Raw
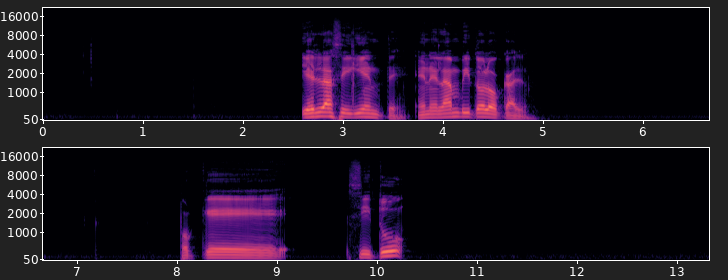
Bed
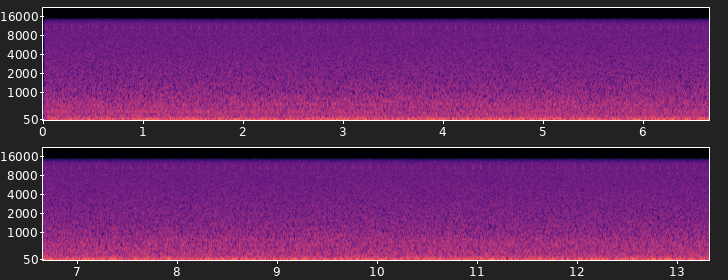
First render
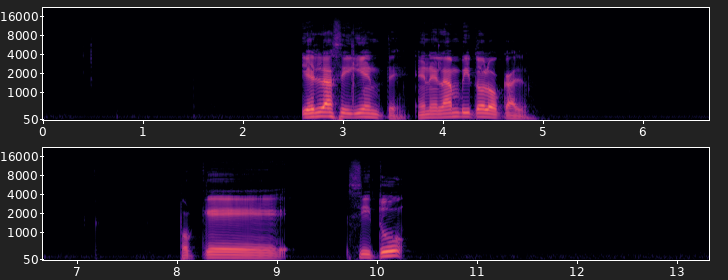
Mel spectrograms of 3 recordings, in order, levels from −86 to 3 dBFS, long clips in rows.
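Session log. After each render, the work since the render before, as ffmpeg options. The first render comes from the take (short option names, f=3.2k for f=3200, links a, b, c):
-filter_complex "[0:a]asettb=1/sr,asplit=3[a][b][c];[a]atrim=end=4.424[d];[b]atrim=start=4.42:end=4.82,asetpts=PTS-STARTPTS,afade=t=in:d=0.004:c=qsin,afade=t=out:st=0.396:d=0.004:c=qsin,lowpass=f=3.2k:p=1[e];[c]atrim=start=4.816[f];[d][e]acrossfade=d=0.004:c1=hsin:c2=qsin[g];[g][f]acrossfade=d=0.004:c1=qsin:c2=hsin,asettb=1/sr,asplit=3[h][i][j];[h]atrim=end=8.564[k];[i]atrim=start=8.56:end=9.05,asetpts=PTS-STARTPTS,afade=t=in:d=0.004:c=qsin,afade=t=out:st=0.486:d=0.004:c=qsin,equalizer=f=6.7k:w=1.1:g=-7.5[l];[j]atrim=start=9.046[m];[k][l]acrossfade=d=0.004:c1=hsin:c2=qsin[n];[n][m]acrossfade=d=0.004:c1=qsin:c2=hsin"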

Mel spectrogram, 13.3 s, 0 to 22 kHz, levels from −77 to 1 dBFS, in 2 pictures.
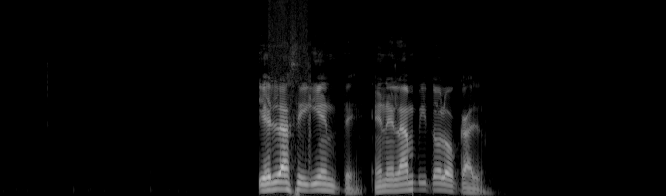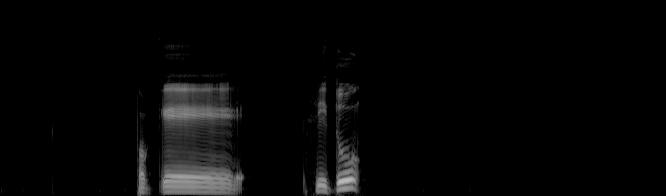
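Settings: -filter_complex "[0:a]asettb=1/sr,asplit=3[a][b][c];[a]atrim=end=2.684[d];[b]atrim=start=2.68:end=3.08,asetpts=PTS-STARTPTS,afade=t=in:d=0.004:c=qsin,afade=t=out:st=0.396:d=0.004:c=qsin,acrusher=bits=8:dc=4:mix=0:aa=0.000001[e];[c]atrim=start=3.076[f];[d][e]acrossfade=d=0.004:c1=hsin:c2=qsin[g];[g][f]acrossfade=d=0.004:c1=qsin:c2=hsin,asplit=3[h][i][j];[h]afade=t=out:st=8.94:d=0.02[k];[i]lowpass=f=2.9k:w=0.5412,lowpass=f=2.9k:w=1.3066,afade=t=in:st=8.94:d=0.02,afade=t=out:st=9.87:d=0.02[l];[j]afade=t=in:st=9.87:d=0.02[m];[k][l][m]amix=inputs=3:normalize=0,asplit=2[n][o];[n]atrim=end=4.13,asetpts=PTS-STARTPTS,afade=t=out:st=4.126:d=0.004:c=hsin:silence=0.177828[p];[o]atrim=start=4.13,asetpts=PTS-STARTPTS,afade=t=in:d=0.56:silence=0.177828[q];[p][q]concat=n=2:v=0:a=1"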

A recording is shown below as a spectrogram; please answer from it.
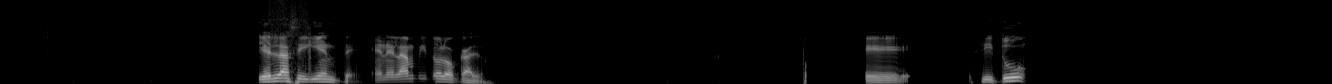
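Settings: -filter_complex "[0:a]asettb=1/sr,asplit=3[a][b][c];[a]atrim=end=3.484[d];[b]atrim=start=3.48:end=4.36,asetpts=PTS-STARTPTS,afade=t=in:d=0.004:c=qsin,afade=t=out:st=0.876:d=0.004:c=qsin,acrossover=split=360 3500:gain=0.112 1 0.112[e][f][g];[e][f][g]amix=inputs=3:normalize=0[h];[c]atrim=start=4.356[i];[d][h]acrossfade=d=0.004:c1=hsin:c2=qsin[j];[j][i]acrossfade=d=0.004:c1=qsin:c2=hsin,asplit=3[k][l][m];[k]atrim=end=8.06,asetpts=PTS-STARTPTS,afade=t=out:st=8.056:d=0.004:c=hsin[n];[l]atrim=start=8.06:end=8.66,asetpts=PTS-STARTPTS,volume=0[o];[m]atrim=start=8.66,asetpts=PTS-STARTPTS,afade=t=in:d=0.004:c=hsin[p];[n][o][p]concat=n=3:v=0:a=1"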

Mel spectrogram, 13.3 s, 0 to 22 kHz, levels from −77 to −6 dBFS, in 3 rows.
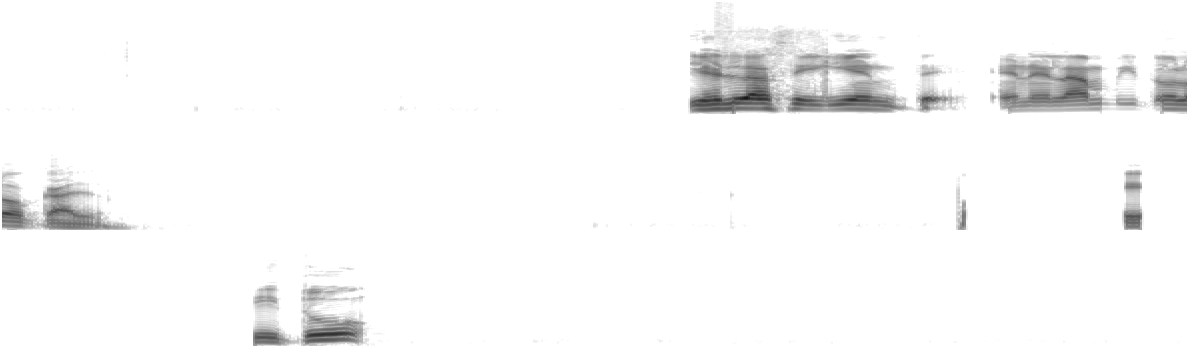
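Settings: -filter_complex "[0:a]asettb=1/sr,asplit=3[a][b][c];[a]atrim=end=2.754[d];[b]atrim=start=2.75:end=3.79,asetpts=PTS-STARTPTS,afade=t=in:d=0.004:c=qsin,afade=t=out:st=1.036:d=0.004:c=qsin,highpass=f=150:w=0.5412,highpass=f=150:w=1.3066,equalizer=f=240:t=q:w=4:g=-6,equalizer=f=430:t=q:w=4:g=10,equalizer=f=1.5k:t=q:w=4:g=-6,equalizer=f=5.7k:t=q:w=4:g=-5,lowpass=f=8.7k:w=0.5412,lowpass=f=8.7k:w=1.3066[e];[c]atrim=start=3.786[f];[d][e]acrossfade=d=0.004:c1=hsin:c2=qsin[g];[g][f]acrossfade=d=0.004:c1=qsin:c2=hsin,asplit=3[h][i][j];[h]afade=t=out:st=4.41:d=0.02[k];[i]adynamicsmooth=sensitivity=5.5:basefreq=2.4k,afade=t=in:st=4.41:d=0.02,afade=t=out:st=4.83:d=0.02[l];[j]afade=t=in:st=4.83:d=0.02[m];[k][l][m]amix=inputs=3:normalize=0,asplit=3[n][o][p];[n]atrim=end=8.72,asetpts=PTS-STARTPTS,afade=t=out:st=8.716:d=0.004:c=hsin[q];[o]atrim=start=8.72:end=9.84,asetpts=PTS-STARTPTS,volume=0[r];[p]atrim=start=9.84,asetpts=PTS-STARTPTS,afade=t=in:d=0.004:c=hsin[s];[q][r][s]concat=n=3:v=0:a=1"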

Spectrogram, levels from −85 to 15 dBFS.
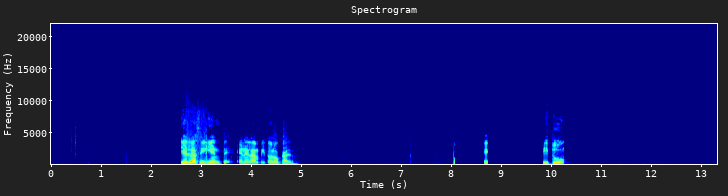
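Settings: -af "lowpass=5.5k,equalizer=f=150:t=o:w=0.4:g=-10"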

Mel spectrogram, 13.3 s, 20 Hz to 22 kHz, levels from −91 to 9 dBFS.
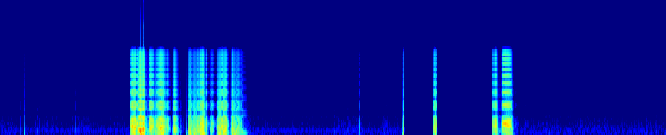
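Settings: -af "aresample=11025,acrusher=samples=19:mix=1:aa=0.000001,aresample=44100,asoftclip=type=hard:threshold=-11dB"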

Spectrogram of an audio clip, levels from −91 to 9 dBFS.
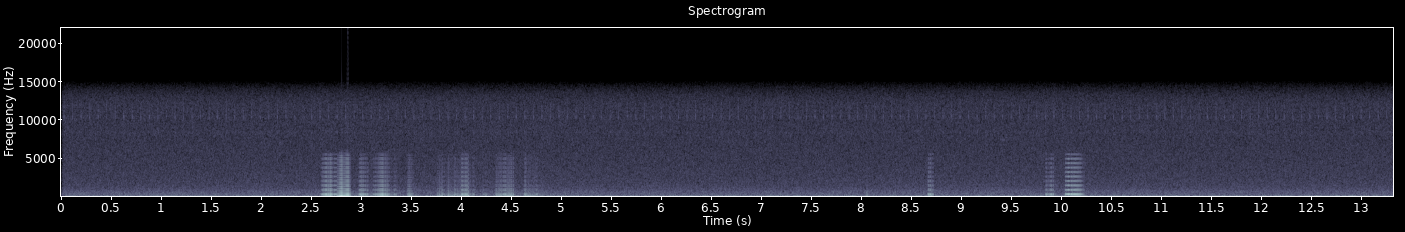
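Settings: -filter_complex "[1:a]volume=-13.5dB[a];[0:a][a]amix=inputs=2:normalize=0"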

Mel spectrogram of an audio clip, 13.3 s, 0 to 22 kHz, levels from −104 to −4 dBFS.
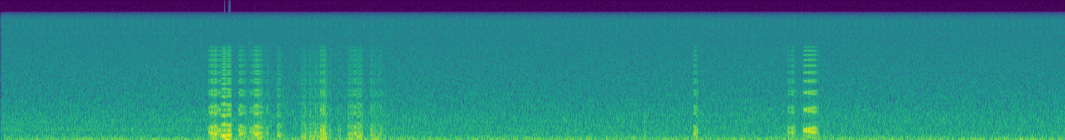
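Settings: -af "volume=12dB,alimiter=limit=-1dB:level=0:latency=1"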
